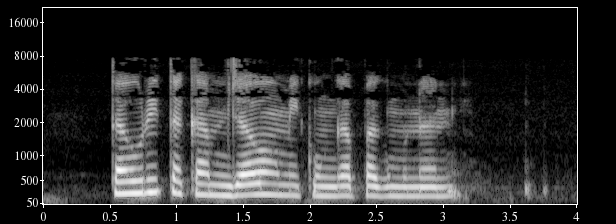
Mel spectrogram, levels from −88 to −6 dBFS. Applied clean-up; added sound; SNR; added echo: none; none; none; none.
